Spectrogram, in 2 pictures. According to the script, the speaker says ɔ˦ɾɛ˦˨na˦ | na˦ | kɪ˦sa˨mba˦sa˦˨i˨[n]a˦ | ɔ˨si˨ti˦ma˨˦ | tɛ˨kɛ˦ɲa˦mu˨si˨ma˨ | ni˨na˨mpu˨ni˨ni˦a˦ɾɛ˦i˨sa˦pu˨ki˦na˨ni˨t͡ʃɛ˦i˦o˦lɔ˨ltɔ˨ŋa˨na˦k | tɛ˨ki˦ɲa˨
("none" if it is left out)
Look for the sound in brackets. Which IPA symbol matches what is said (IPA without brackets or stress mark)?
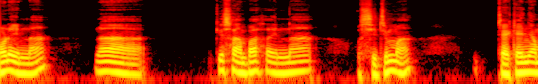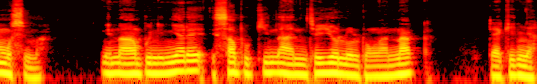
n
